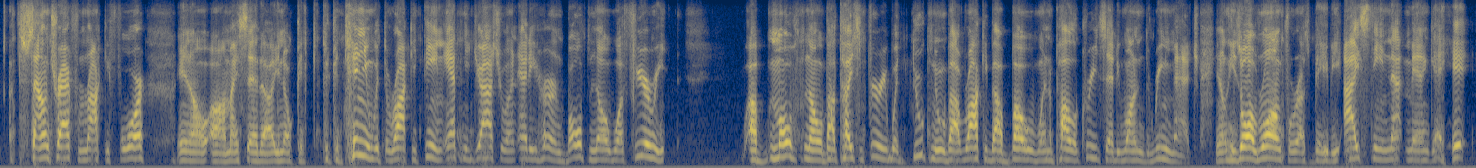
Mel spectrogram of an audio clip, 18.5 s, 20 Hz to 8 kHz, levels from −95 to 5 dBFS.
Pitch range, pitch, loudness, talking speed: 175-210 Hz, 190 Hz, -16 LUFS, 200 wpm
